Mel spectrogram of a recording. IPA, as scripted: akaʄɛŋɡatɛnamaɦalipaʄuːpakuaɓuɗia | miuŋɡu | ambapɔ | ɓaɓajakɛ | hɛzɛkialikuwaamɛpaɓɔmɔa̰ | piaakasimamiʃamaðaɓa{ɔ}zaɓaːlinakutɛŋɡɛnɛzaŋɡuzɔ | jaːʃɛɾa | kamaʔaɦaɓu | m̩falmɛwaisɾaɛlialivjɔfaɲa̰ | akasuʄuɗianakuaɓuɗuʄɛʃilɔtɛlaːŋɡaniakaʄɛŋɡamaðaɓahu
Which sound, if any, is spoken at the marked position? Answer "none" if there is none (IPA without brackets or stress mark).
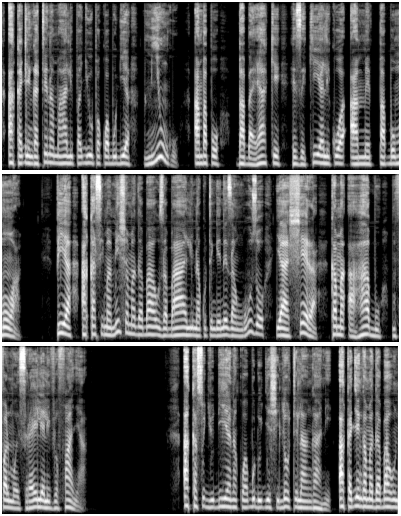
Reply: u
